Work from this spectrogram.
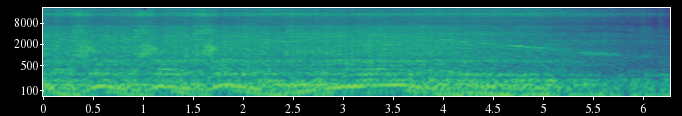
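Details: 1989 Camaro V8 on a rebuilt Edelbrock carburetor, first start in 13 years. Deep burble with strong revs that rise and settle cleanly, then ease back to a smooth, even run; normal running.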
